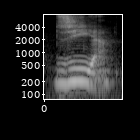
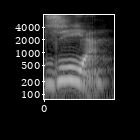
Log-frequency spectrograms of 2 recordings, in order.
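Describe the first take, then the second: First: It starts with a j-like sound. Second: The same.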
